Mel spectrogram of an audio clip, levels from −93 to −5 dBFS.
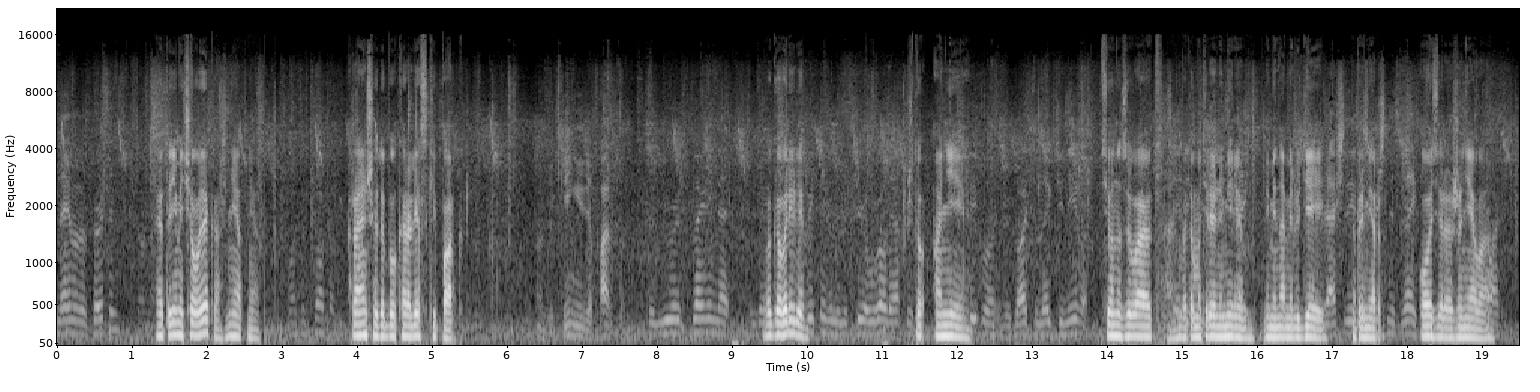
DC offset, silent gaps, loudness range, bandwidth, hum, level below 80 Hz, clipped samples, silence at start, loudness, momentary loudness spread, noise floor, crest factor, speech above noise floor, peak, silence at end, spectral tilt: under 0.1%; none; 9 LU; 14.5 kHz; none; -48 dBFS; under 0.1%; 0 s; -20 LUFS; 21 LU; -44 dBFS; 18 dB; 23 dB; -4 dBFS; 0 s; -6 dB/octave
